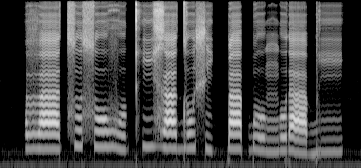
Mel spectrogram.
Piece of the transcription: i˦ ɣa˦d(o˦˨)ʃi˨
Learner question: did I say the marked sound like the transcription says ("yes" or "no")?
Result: no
